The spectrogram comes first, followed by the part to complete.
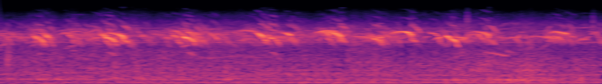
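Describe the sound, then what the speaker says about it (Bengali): Tiger-breed chicks and hens on a small poultry farm give off a steady stream of high, repeated peeps and clucks. The sound is close and continuous, with no talking. "এগুলো হচ্ছে যে টাইগার মুরগি,"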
